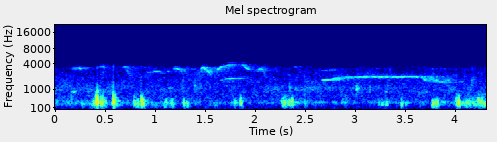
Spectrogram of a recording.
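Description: Tennis ball knocks from racket hits and bounces on a court, a quick cluster in the first second and scattered ones after. High bird chirps sound over them, with one long whistled note near the end.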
